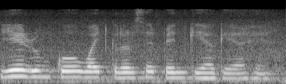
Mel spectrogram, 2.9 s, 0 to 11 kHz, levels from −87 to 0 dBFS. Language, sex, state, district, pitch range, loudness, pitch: Hindi, female, Arunachal Pradesh, Lower Dibang Valley, 165-195 Hz, -16 LUFS, 175 Hz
